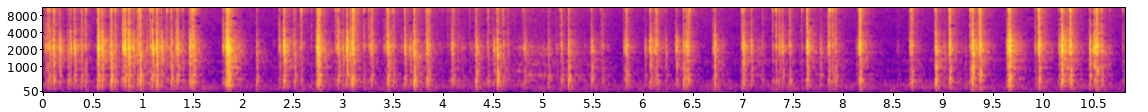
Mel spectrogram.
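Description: Very long curved nails tap their tips on a flat, solid, glossy dark-brown wood-grain tabletop, with both hands on the table. The result is a quick, uneven stream of dry, bright clicks that sounds like typewriter clatter. Each tap dies away almost at once, with little low end.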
